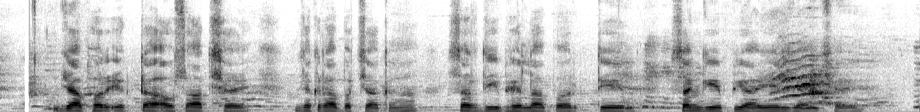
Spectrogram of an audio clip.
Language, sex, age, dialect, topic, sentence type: Maithili, male, 41-45, Bajjika, agriculture, statement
